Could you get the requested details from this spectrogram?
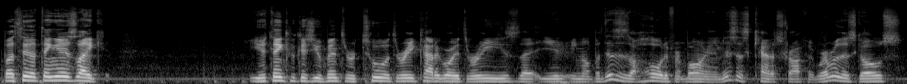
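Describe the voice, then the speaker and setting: A man hosting a casual live stream, talking in an informal, slangy and halting way and often repeating himself. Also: medium pitch, steady tone, slight background noise. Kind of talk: casual live stream chat, reacting to viewers. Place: inside a rented house.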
